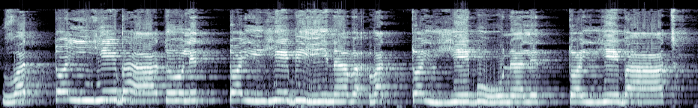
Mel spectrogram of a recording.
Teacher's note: جیسے ہم نے خو کے ٹائم منہ کو گولائی کیا، موٹا ادا کیا، سیم طریقے سے آپ نے تو کے ٹائم منہ کو گولائی کر کے اس کو موٹا ادا کرنا ہے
